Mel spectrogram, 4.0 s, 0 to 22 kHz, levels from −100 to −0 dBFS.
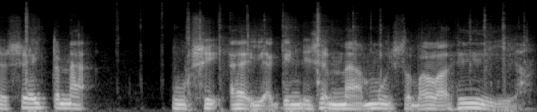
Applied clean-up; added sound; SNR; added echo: neural mask model RNNoise.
